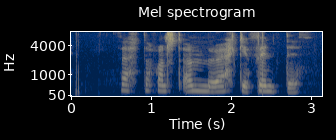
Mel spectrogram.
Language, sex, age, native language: Icelandic, female, 8, Icelandic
